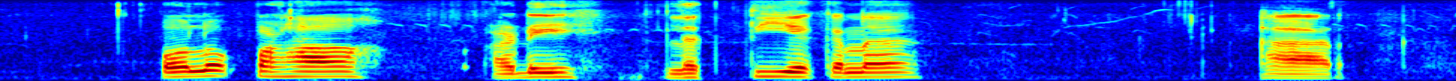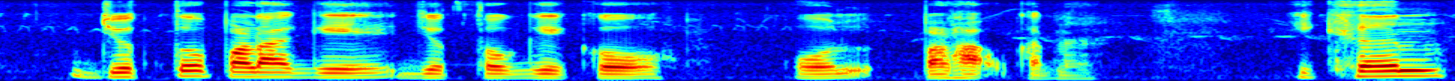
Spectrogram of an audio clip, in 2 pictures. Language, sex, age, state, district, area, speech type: Santali, male, 30-45, Jharkhand, Seraikela Kharsawan, rural, spontaneous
